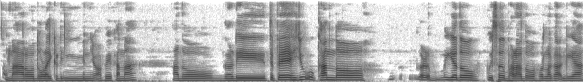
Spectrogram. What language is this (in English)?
Santali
